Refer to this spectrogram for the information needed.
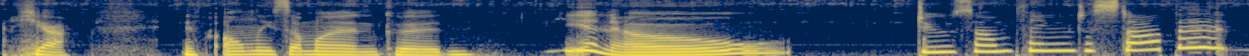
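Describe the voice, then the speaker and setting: A woman's voice: medium pitch, sing-song, takes it slowly, dark tone, dry recording. A woman playing a keen, friendly young campus journalist in a naturalistic audio drama, conversational and earnest. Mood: concerned.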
